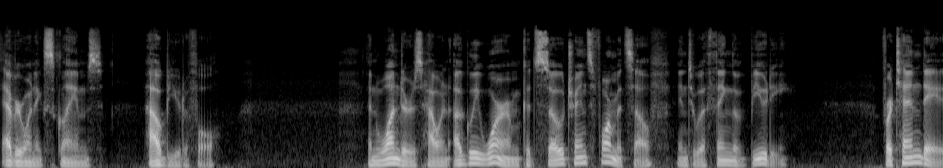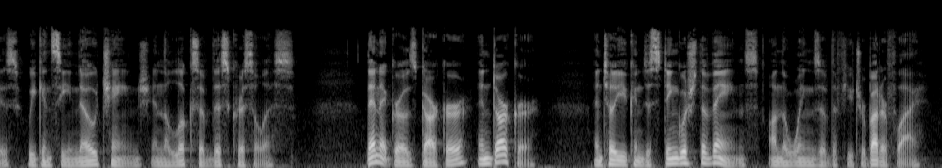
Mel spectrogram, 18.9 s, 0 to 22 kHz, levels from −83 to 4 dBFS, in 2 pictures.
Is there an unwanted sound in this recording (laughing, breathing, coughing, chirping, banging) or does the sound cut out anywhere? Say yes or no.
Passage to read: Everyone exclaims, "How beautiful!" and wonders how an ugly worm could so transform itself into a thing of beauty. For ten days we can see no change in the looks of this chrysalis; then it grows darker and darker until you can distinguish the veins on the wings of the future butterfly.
no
